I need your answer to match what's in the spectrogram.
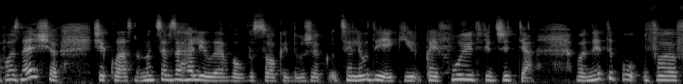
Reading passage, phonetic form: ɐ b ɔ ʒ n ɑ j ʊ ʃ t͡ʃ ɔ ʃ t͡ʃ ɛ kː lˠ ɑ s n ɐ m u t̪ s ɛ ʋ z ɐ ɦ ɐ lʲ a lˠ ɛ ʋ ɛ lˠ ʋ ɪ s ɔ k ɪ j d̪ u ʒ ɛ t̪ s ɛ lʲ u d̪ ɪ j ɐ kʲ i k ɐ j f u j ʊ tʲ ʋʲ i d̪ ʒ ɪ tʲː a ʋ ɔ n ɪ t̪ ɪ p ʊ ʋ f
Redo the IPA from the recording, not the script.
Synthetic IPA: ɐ b ɔ z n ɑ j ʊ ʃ t͡ʃ ɔ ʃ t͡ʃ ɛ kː lˠ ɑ s n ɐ n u t̪ s ɛ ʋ z ɐ ɦ ɐ lʲ i lˠ ɛ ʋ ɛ lˠ ʋ ɪ s ɔ k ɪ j d̪ u ʒ ɛ t̪ s ɛ lʲ u d̪ ɪ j ɐ kʲ i k ɐ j f u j ʊ tʲ ʋʲ i d̪ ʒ ɪ tʲː a ʋ ɔ n ɪ t̪ ɪ p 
